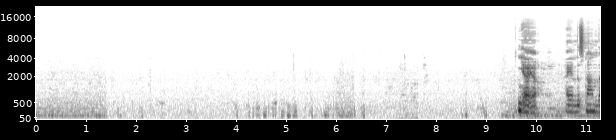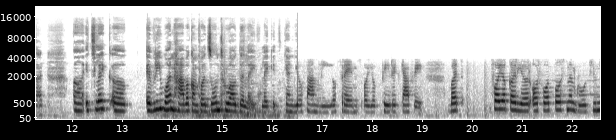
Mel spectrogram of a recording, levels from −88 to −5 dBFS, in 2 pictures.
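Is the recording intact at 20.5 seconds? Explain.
No. From 16.51 s to the end, speech loses everything above 3.8 kHz, drops about 5 dB, and gains a new noise floor: likely an input switched to a poorer device. Unlike a plain filter, tone, level and noise change together.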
